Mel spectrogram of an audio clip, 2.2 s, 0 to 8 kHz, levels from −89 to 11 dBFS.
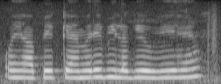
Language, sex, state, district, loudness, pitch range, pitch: Hindi, female, Uttar Pradesh, Shamli, -11 LUFS, 245-255 Hz, 250 Hz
